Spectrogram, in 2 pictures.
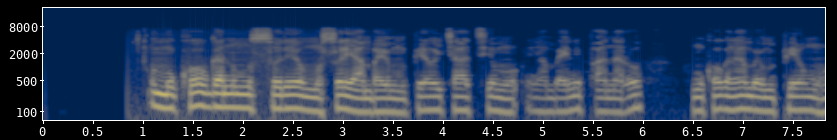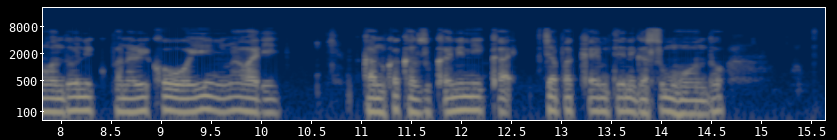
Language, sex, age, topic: Kinyarwanda, male, 18-24, finance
